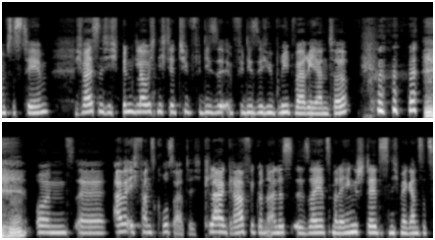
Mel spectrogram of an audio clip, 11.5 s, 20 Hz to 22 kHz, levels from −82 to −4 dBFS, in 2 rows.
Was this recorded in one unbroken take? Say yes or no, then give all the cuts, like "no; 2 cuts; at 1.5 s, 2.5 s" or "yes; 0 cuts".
no; 2 cuts; at 0.9 s, 8.4 s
